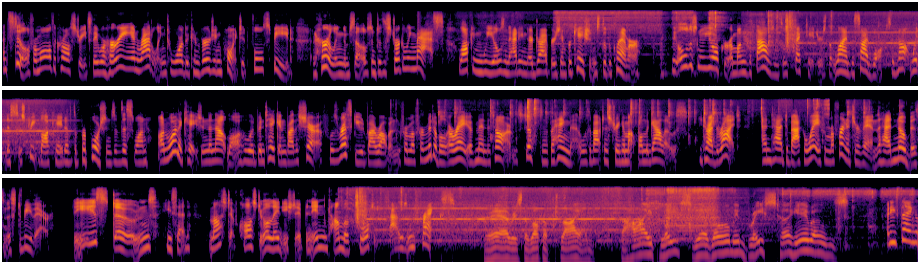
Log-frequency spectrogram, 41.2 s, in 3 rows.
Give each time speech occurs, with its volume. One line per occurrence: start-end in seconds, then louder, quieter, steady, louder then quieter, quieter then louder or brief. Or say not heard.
0.0-41.1 steady.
